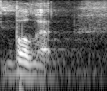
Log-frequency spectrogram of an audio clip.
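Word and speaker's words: Bulliet: New York at Colombia he spells his name b u l l IE T and he pronounced it bullet he corrected me he said no my name's not bullier it's bullet and uh he's done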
